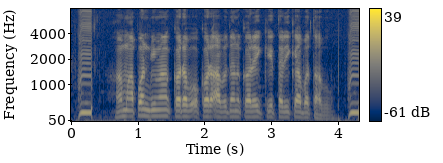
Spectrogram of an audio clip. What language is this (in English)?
Maithili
